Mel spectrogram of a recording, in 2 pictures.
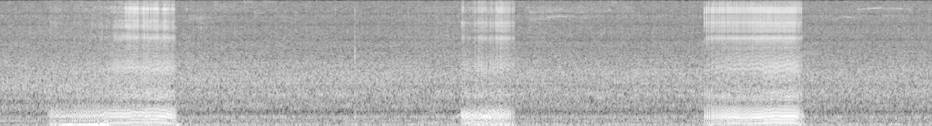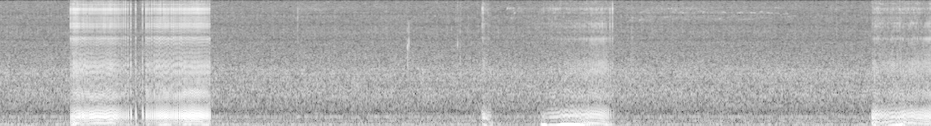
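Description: Irregular low, rumbling snore bursts, some loud, with quiet gaps between breaths from a sleeping cat.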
